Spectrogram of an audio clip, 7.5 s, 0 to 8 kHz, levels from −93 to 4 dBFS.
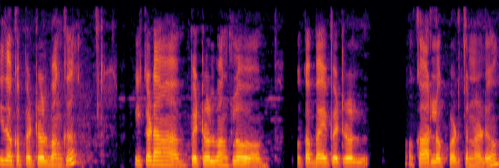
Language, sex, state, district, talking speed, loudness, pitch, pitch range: Telugu, female, Andhra Pradesh, Chittoor, 105 wpm, -15 LUFS, 180 Hz, 170-190 Hz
